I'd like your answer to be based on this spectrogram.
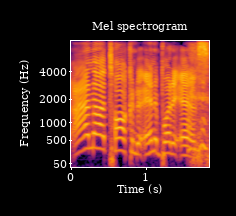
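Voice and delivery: put-on high, exasperated German accent; German mad scientist. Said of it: "decided to give him a German accent".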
